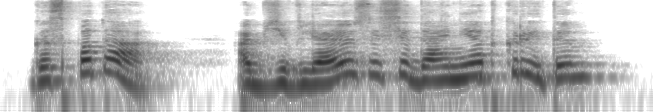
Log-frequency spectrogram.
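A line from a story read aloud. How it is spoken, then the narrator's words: Schoolboy shouting. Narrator (Russian): Петя Тузин, гимназист первого класса, крикнул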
